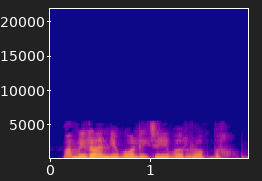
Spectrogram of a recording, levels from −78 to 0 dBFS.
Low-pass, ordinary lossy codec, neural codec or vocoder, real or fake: 5.4 kHz; MP3, 24 kbps; codec, 16 kHz in and 24 kHz out, 0.6 kbps, FocalCodec, streaming, 2048 codes; fake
